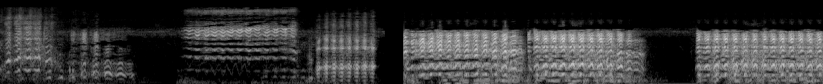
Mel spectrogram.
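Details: Goats from a farm give loud, buzzy, vibrating bleats, a short high cry followed by long sustained quavering calls separated by brief silences.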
